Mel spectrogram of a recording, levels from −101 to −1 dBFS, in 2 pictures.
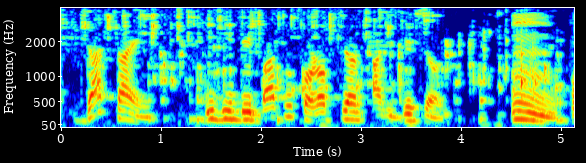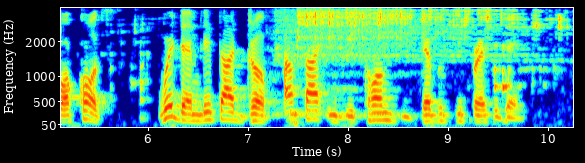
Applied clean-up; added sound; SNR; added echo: classical method Wiener filter.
